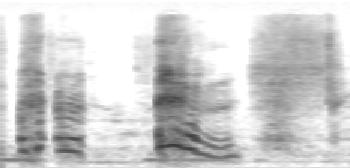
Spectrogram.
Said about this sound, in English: lets out a snort before attempting to cover it with a cough.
